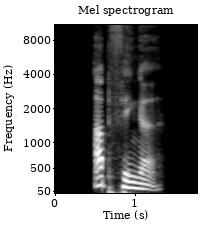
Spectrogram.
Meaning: first/third-person singular dependent subjunctive II of abfangen
- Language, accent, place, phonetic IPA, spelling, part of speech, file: German, Germany, Berlin, [ˈapˌfɪŋə], abfinge, verb, De-abfinge.ogg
